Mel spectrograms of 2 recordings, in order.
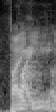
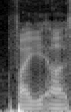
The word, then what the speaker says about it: Feige: you know, there's a couple that, like, it's still being produced by Kevin Feige. How do you say it? – Feige. – Okay. – Yeah. – Feige.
